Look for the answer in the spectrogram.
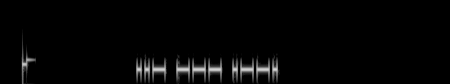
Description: Morse code, heard as a keyed tone, about 29 wpm, 700 Hz. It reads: UOP
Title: USA Call Sign Postfixes - 3 Letters 30wpm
